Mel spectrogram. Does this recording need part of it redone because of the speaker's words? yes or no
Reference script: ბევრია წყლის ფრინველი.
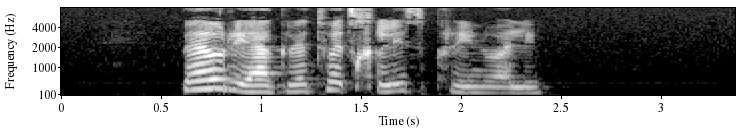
yes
